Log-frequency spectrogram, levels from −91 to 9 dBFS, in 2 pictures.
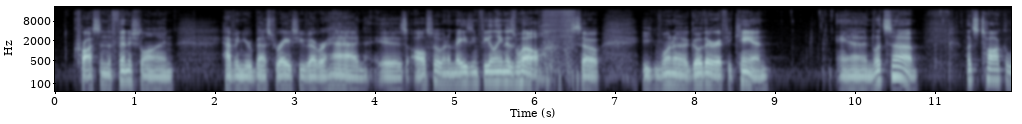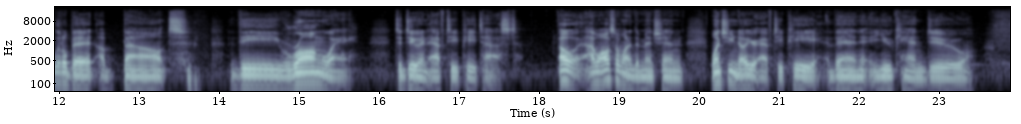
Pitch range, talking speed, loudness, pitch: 85-95 Hz, 150 wpm, -22 LUFS, 90 Hz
